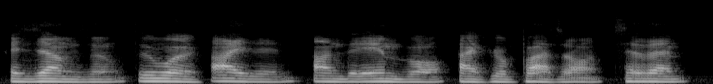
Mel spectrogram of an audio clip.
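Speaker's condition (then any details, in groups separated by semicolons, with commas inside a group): Motor neurone disease; first symptoms were voice problems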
